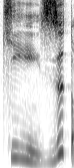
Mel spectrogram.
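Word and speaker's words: KEYES: さあ、野依さん、この会社名なんですけれども、はい、アルファベットで KEY ES と書いてキーズとなっています、はい、 KEY が大文字、そして小文字で ES、はい、と、ね、書かれているんですけれども、はい、どんな会社なんでしょうか。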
